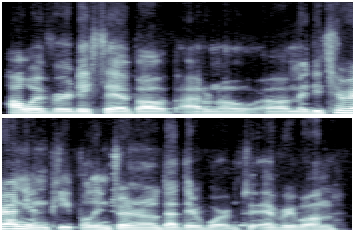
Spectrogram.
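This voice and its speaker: A woman's voice: low-pitched, fairly even intonation, a little fast. A woman conducting a casual interview, asking open questions and prompting with short murmurs of agreement. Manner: friendly, prompting with short backchannels.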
